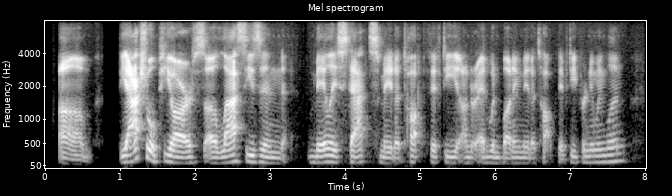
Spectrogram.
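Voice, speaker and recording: A man with a Maine accent talks at a moderate pace in a bright, sharp tone. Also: medium pitch for a man, fairly even intonation. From Maine, Bangor area. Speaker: esports player. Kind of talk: podcast interview. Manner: filler-heavy casual speech.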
